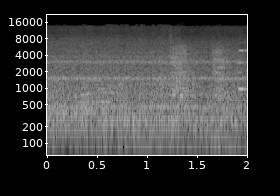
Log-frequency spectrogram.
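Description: Steady hum of a stationary electric train at an underground platform, with a few constant whining tones held over it.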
